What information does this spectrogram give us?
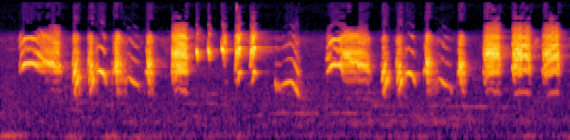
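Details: Long-tailed shrike pouring out a rapid, harsh chattering song: scratchy buzzy notes mixed with quick high chips and a few falling whistles, nearly continuous.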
